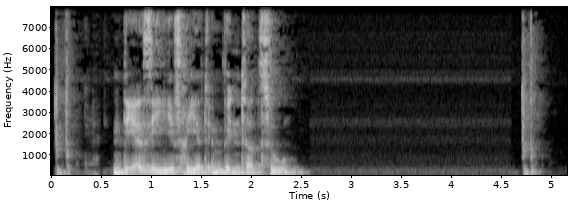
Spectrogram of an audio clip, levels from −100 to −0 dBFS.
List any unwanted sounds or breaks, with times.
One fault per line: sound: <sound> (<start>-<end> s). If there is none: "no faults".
no faults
